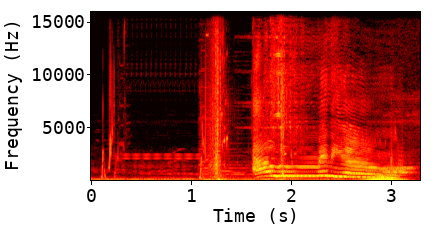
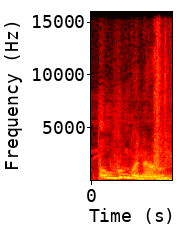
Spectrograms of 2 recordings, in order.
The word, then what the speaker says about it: aluminium: aluminum or aluminum as Americans pronounce it incorrectly, but that doesn't make it any less useful.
